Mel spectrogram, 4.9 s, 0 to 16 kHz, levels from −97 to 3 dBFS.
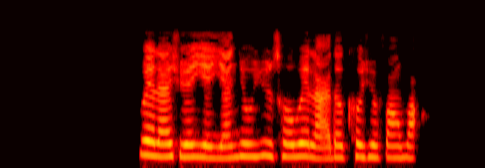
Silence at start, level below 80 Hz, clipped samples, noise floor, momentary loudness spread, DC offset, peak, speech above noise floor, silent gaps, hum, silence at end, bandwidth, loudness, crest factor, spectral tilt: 1.4 s; -88 dBFS; under 0.1%; under -90 dBFS; 7 LU; under 0.1%; -20 dBFS; over 51 dB; none; none; 0.7 s; 7.6 kHz; -39 LUFS; 20 dB; 0.5 dB/octave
